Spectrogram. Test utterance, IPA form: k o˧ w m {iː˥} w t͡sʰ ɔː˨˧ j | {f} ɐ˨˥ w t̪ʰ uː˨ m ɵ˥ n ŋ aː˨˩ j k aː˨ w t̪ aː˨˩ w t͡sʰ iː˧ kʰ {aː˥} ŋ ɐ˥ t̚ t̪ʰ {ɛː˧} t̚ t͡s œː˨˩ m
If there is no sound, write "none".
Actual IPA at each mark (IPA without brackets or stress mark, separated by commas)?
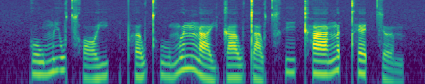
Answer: iː˥, pʰ, aː˧, ɛː˧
